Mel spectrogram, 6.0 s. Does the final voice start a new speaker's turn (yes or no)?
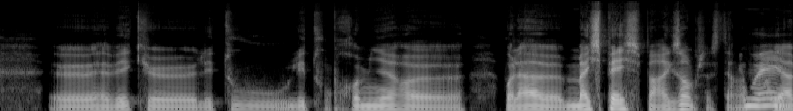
yes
